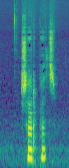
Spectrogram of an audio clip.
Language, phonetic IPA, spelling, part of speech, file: Polish, [ˈʃarpat͡ɕ], szarpać, verb, LL-Q809 (pol)-szarpać.wav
